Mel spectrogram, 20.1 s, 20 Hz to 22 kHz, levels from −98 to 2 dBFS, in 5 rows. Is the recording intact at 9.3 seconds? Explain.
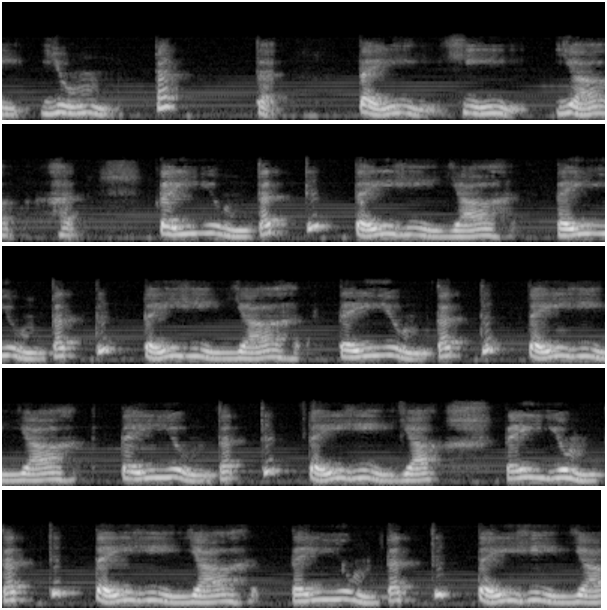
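Yes, the audio is intact at 9.3 seconds, with no dropout, click, distortion or other fault audible at that moment.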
